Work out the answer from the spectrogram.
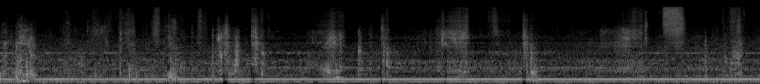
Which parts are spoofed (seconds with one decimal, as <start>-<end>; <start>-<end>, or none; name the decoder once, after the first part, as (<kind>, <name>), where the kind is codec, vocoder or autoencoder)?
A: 1.8-6.4 (codec, SNAC)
